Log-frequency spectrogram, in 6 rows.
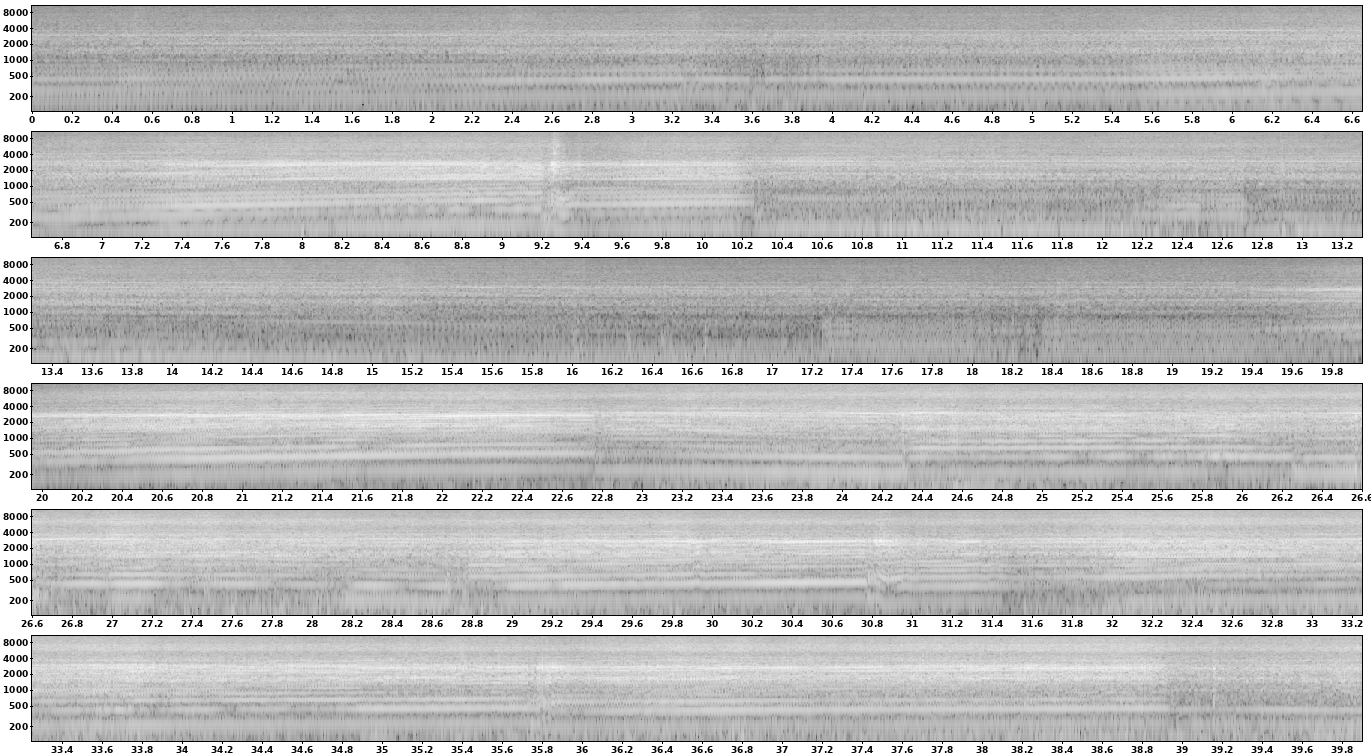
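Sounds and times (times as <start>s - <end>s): motorcycle engine revving: 0.0s - 39.9s
wind rushing over microphone: 0.0s - 39.9s.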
